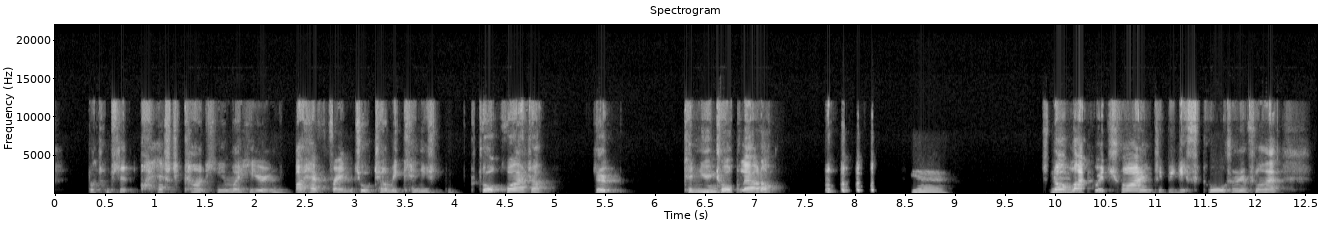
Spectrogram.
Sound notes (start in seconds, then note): 7.7 laughs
